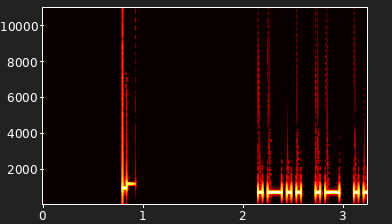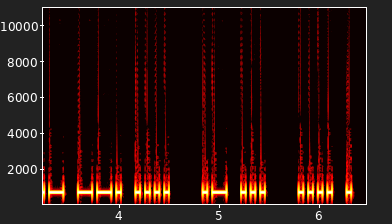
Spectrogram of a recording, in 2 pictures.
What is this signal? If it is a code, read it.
Morse code, heard as a keyed tone, about 25 wpm, 700 Hz. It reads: LAUGH AS HE
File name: practice / 25wpm / Sentences with 2-Word Phrases - 25wpm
